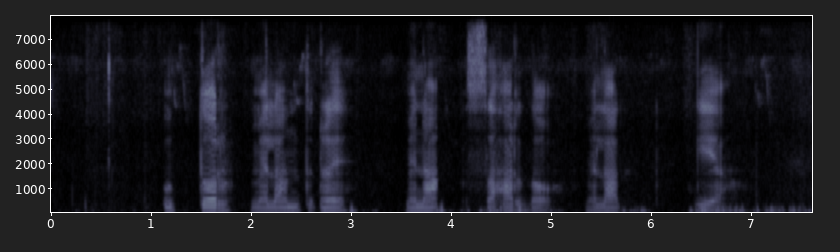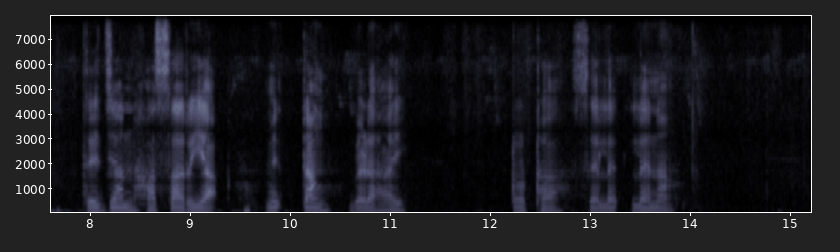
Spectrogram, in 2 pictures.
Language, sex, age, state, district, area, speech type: Santali, male, 18-30, West Bengal, Bankura, rural, read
